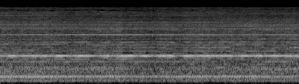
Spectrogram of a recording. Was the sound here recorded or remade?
remade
